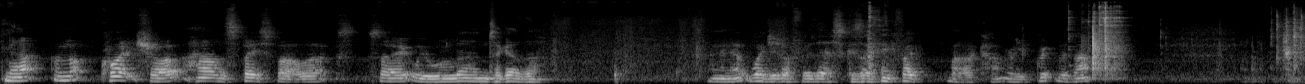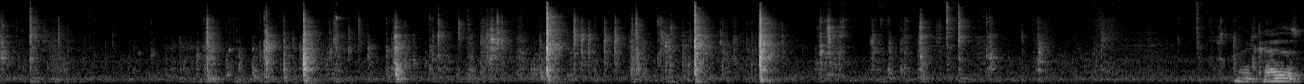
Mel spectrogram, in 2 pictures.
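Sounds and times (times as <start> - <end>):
tool scraping plastic: 12.2 - 24.2.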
